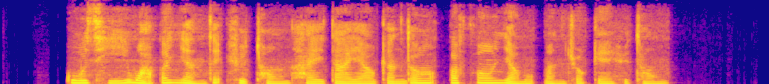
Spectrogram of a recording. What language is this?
Cantonese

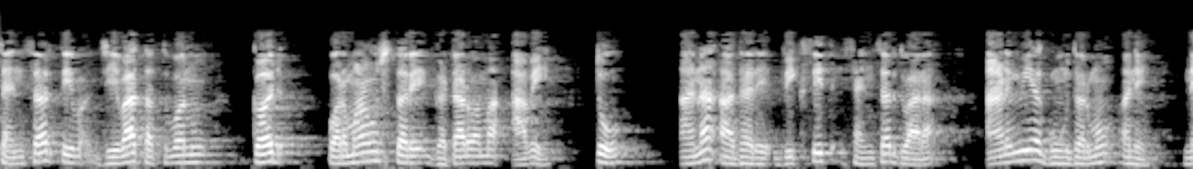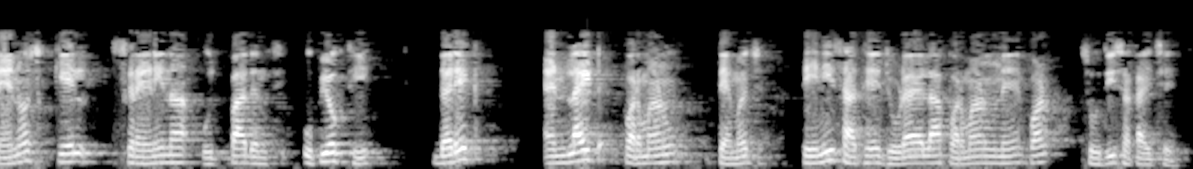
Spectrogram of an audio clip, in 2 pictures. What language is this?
Gujarati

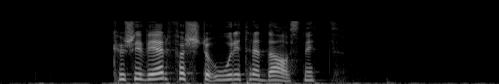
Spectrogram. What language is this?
Norwegian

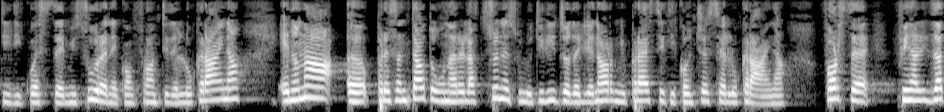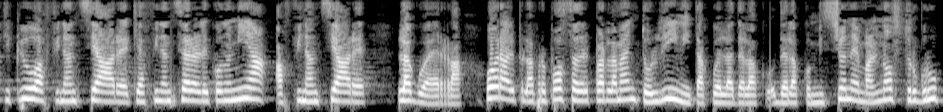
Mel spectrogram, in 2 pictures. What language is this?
Italian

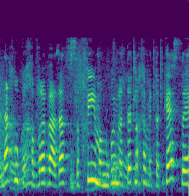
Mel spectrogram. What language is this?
Hebrew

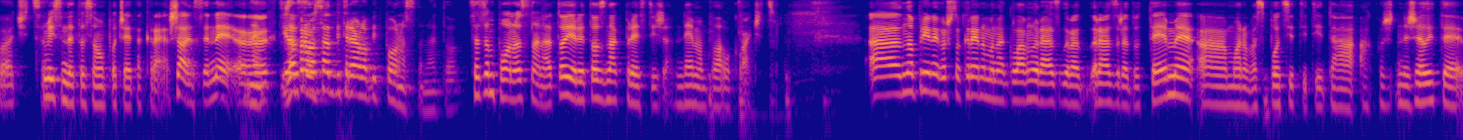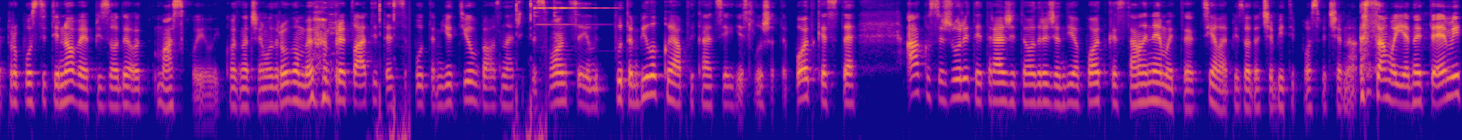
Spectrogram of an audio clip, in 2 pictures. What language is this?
Croatian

